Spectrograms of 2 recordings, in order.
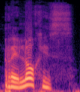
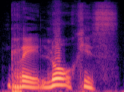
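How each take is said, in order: First: Said in the usual way. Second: Relojes split as re-LO-jes; syllable by syllable. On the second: Shown as a demonstration. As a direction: say Relojes in parts, stressing LO. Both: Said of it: "stress is on the second to last syllable".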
